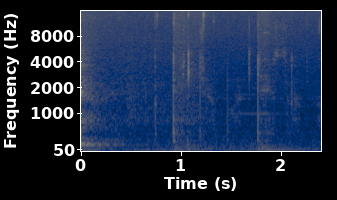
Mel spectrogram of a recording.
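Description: A man's voice trailing off at the start, then a quiet room with a few faint clicks.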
